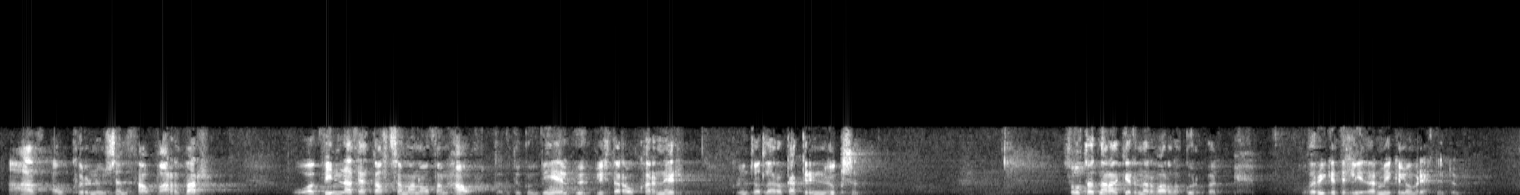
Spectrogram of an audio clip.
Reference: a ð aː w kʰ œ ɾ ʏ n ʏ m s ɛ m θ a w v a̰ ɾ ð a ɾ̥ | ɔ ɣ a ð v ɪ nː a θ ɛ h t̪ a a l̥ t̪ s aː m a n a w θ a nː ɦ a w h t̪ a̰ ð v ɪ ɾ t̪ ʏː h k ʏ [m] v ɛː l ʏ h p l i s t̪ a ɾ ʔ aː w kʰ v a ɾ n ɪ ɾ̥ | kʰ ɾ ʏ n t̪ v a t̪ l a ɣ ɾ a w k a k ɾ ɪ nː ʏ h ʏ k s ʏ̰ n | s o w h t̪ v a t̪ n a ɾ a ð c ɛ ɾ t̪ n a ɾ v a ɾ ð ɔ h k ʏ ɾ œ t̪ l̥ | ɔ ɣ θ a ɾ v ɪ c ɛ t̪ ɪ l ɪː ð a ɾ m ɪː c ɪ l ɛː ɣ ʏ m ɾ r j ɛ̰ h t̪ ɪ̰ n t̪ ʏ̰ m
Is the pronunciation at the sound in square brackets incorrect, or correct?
correct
